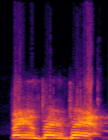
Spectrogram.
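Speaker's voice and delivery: high, punchy bangs; imitated gunshots. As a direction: fire off mock gunshots by mouth.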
